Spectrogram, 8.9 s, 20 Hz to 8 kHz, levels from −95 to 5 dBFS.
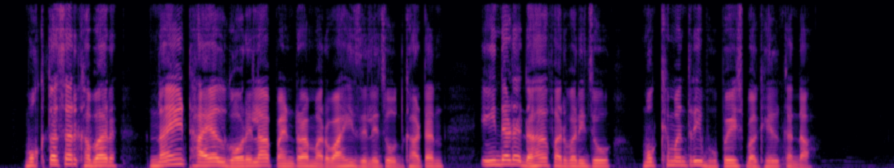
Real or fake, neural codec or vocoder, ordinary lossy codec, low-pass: real; none; none; none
